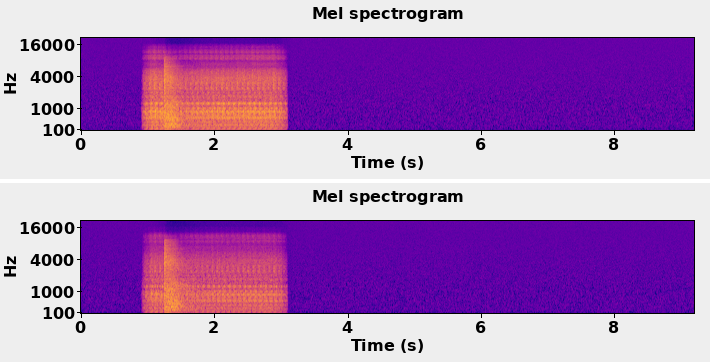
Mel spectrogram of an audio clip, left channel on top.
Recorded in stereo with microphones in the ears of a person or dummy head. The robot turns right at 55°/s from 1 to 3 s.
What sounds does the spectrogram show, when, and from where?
1.2 s a gunshot: 5° left (ahead or behind), 0.5 m; by 1.8 s 20° right (ahead or behind), 0.5 m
